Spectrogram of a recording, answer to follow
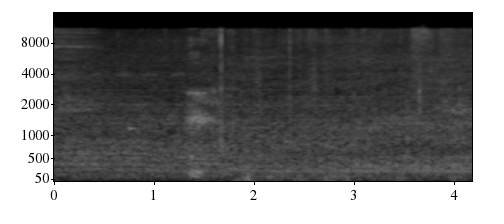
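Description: Steady outdoor background noise, much like distant road traffic, with a few faint clicks and a brief faint sound about a second and a half in.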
